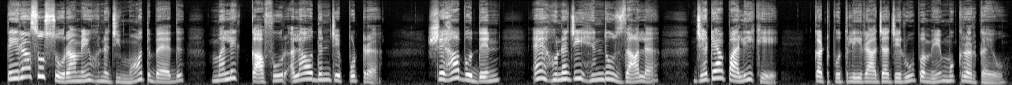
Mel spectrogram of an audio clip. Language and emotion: Sindhi, neutral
